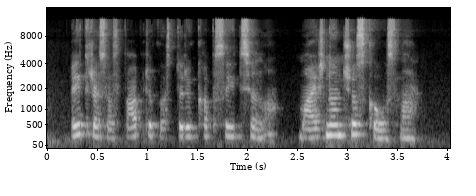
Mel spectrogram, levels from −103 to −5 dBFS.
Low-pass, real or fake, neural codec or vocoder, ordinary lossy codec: 10.8 kHz; real; none; Opus, 16 kbps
